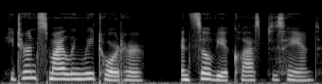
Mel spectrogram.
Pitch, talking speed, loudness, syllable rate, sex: 225 Hz, 185 wpm, -19 LUFS, 5.7 syllables/s, female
